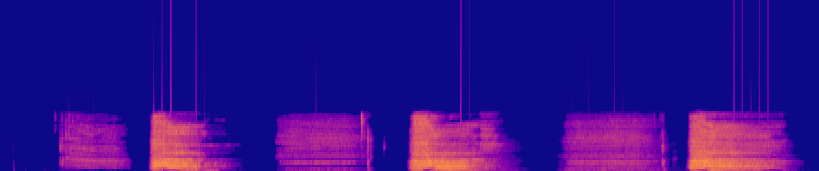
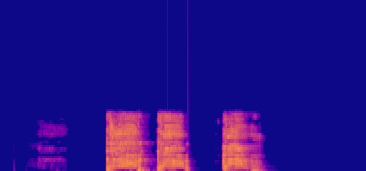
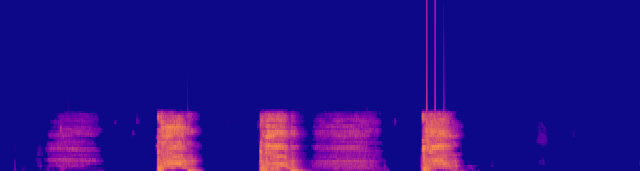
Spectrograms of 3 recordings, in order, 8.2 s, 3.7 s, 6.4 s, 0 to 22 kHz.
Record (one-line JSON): {"exhalation_length": "8.2 s", "exhalation_amplitude": 32624, "exhalation_signal_mean_std_ratio": 0.43, "cough_length": "3.7 s", "cough_amplitude": 32767, "cough_signal_mean_std_ratio": 0.44, "three_cough_length": "6.4 s", "three_cough_amplitude": 31760, "three_cough_signal_mean_std_ratio": 0.34, "survey_phase": "beta (2021-08-13 to 2022-03-07)", "age": "18-44", "gender": "Male", "wearing_mask": "No", "symptom_none": true, "smoker_status": "Current smoker (e-cigarettes or vapes only)", "respiratory_condition_asthma": true, "respiratory_condition_other": false, "recruitment_source": "REACT", "submission_delay": "3 days", "covid_test_result": "Negative", "covid_test_method": "RT-qPCR", "influenza_a_test_result": "Negative", "influenza_b_test_result": "Negative"}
